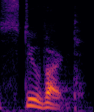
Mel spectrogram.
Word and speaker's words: Stuart: In French, so I'm told, this spelling of Stuart would be pronounced Stuvart. There'd be a V in the pronunciation, and so in order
